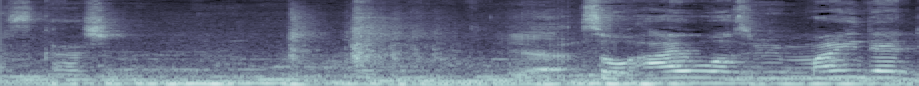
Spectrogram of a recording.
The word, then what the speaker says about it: Saskatchewan: I can never pronounce Saskatchewan. You got it right yesterday, though. Yeah, today I didn't get it right. Saskatchewan.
